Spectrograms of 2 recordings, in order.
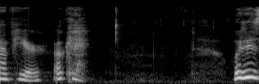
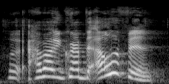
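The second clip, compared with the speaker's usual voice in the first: ordinary talk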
